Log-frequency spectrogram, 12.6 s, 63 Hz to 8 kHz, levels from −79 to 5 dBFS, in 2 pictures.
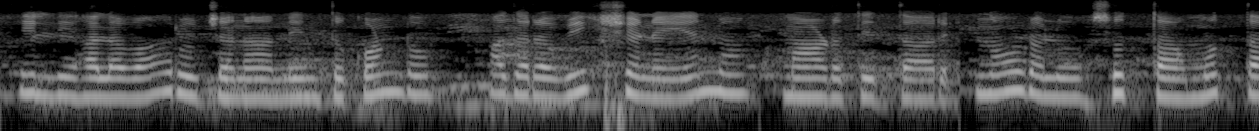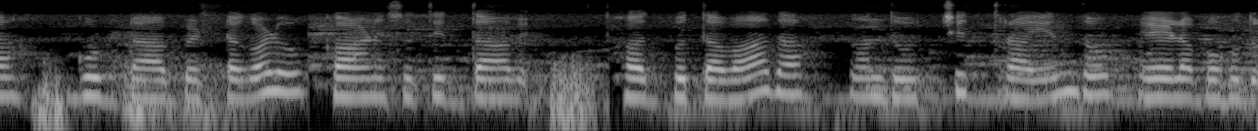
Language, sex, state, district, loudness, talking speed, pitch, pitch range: Kannada, female, Karnataka, Dakshina Kannada, -29 LUFS, 85 wpm, 225 Hz, 220-245 Hz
